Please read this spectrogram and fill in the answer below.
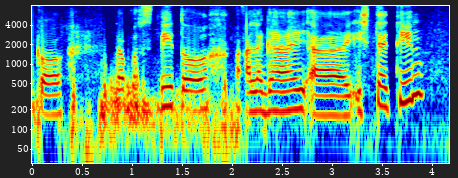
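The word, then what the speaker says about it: Stettin: Tapos dito nakalagay ay stetin. So in German and stchin in Police mga kababayan.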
